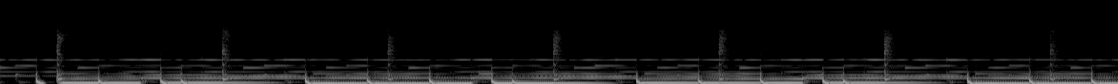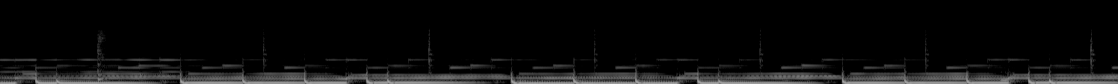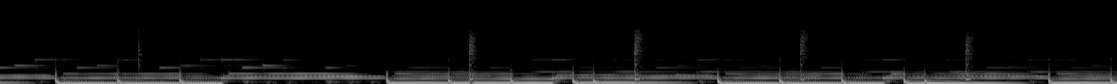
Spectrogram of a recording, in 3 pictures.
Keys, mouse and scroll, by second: 3.0-4.9 middle drag, 7.2 ctrl+r, 9.2 middle click, 10.0 middle click, 10.6 ctrl+r, 11.6 middle click, 12.6 middle click, 13.1 middle click, 13.9 shift+middle click, 14.5 middle click, 15.5 middle click, 16.0 shift+middle click, 16.9 click, 17.5 shift+click, 18.2 shift+click, 18.7 shift+click, 19.6 f, 19.7 middle click, 20.1 middle click, 20.7 shift+middle click, 21.2 ctrl+z, 21.5 middle click, 22.2 middle click, 23.1 s, 25.4 scroll up 1, 25.4 middle click, 25.6 scroll down 1, 26.2 f, 26.6 middle click, 27.7 click, 28.3 shift+click, 29.7 f, 30.1-32.5 middle drag, 33.3 ctrl+z.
